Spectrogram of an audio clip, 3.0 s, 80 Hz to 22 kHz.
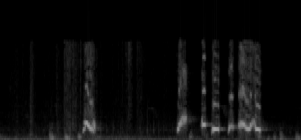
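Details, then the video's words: A Thai decoy red-whiskered bulbul delivers a lively run of clipped, chirpy whistled notes in quick succession after a single opening note. "นกกรงหัวจุก 469"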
